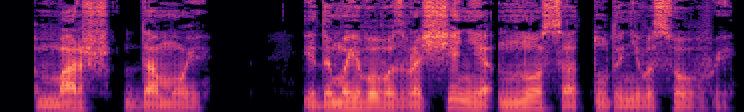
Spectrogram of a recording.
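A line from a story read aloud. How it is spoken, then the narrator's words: Quiet, weighty, firm. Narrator (Russian): негромко, но веско припечатал глава клана Каяма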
